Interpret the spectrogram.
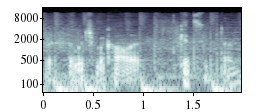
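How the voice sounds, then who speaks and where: A man doing casual gameplay commentary, rambling and thinking aloud in a gravelly voice over game music. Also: fast. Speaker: game streamer. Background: loud video game music.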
